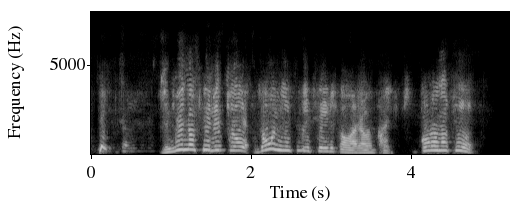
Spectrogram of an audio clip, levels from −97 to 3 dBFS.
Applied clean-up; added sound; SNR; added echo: neural mask model Resemble Enhance denoiser.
